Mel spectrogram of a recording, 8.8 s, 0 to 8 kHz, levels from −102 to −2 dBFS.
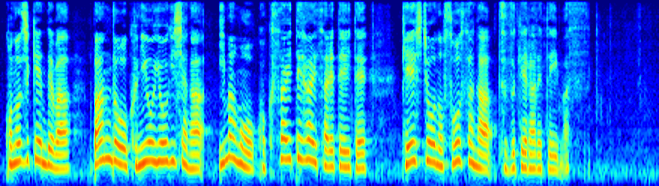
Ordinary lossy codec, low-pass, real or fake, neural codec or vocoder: none; none; fake; codec, 16 kHz, 16 kbps, FreqCodec, smaller model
